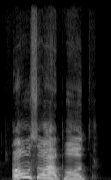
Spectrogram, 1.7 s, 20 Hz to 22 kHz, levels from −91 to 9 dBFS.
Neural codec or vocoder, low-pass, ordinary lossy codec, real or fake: codec, 44.1 kHz, 7.8 kbps, Pupu-Codec; none; none; fake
